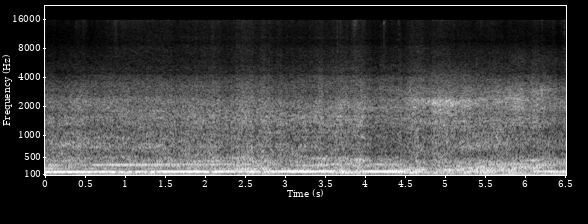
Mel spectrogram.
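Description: Engine running steadily at idle: a constant low hum with an even, unchanging pitch.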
